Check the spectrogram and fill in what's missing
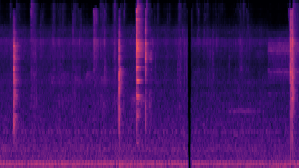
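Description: A spoon stirs coriander and mint into a pressure cooker pot of vegetable biryani, with sparse sharp metallic clinks of spoon on pot over a low steady hum.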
